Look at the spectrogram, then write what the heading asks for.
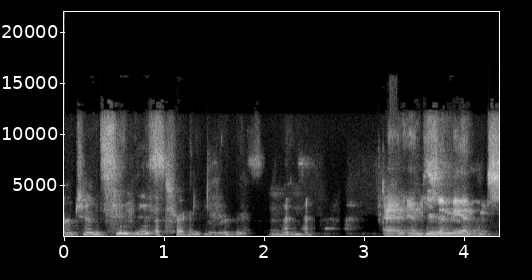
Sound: laughs

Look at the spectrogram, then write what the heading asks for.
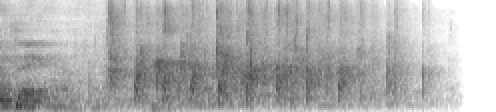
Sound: applause

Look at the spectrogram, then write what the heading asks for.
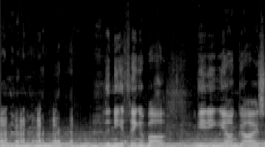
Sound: laughs

